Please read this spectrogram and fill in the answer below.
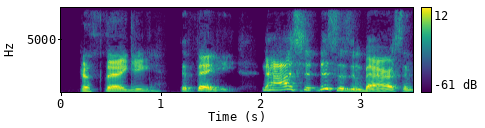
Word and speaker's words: Gathegi: David Cornsweet, Rachel Brosnahan, Nicholas Holt, Edie Gathagi. Gathegi.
